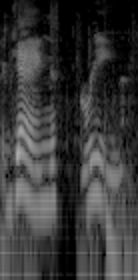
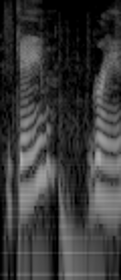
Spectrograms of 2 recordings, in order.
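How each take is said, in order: First: The first syllable sounds like 'gang'. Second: The first syllable sounds like 'gain'.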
